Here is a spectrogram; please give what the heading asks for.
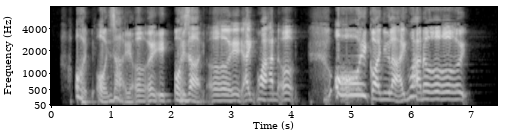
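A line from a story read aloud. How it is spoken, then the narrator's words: Sobbing wail. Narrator (Vietnamese): ông Trường bế đứa con trai chạy vào sân mếu máo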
